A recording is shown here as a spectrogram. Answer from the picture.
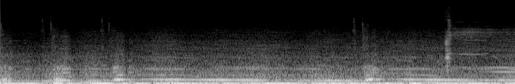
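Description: Ferrari F12tdf's naturally aspirated 6.3-litre V12 running under way, heard from inside the cabin. The revs step up twice, about a second in and again past the middle, and sag slightly in between.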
